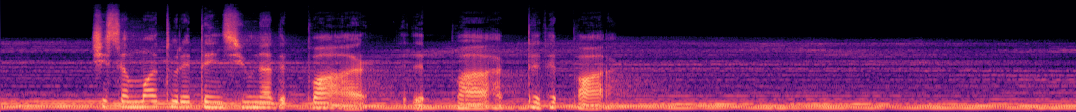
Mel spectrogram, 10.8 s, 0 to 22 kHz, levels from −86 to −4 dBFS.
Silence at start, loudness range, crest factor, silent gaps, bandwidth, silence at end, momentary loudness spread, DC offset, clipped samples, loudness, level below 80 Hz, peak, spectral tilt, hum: 0 s; 7 LU; 20 dB; none; 15 kHz; 0 s; 9 LU; under 0.1%; under 0.1%; -20 LUFS; -64 dBFS; 0 dBFS; -5.5 dB/octave; none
